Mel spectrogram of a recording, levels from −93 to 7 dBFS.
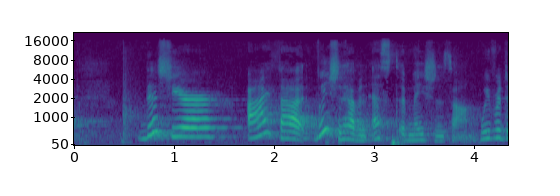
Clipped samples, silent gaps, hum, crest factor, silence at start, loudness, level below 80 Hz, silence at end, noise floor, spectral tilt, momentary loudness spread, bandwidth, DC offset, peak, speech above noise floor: under 0.1%; none; none; 18 dB; 0 s; -38 LUFS; -72 dBFS; 0 s; -58 dBFS; -4 dB/octave; 14 LU; 16.5 kHz; under 0.1%; -20 dBFS; 21 dB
